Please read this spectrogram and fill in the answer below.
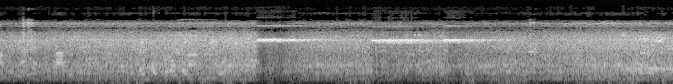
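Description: Voices of a small crowd talking over one another amid steady background noise. A high, steady whine sounds twice in the middle, each time for about a second.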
